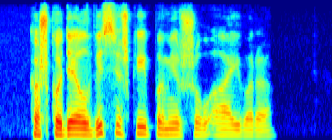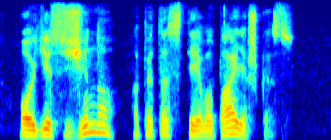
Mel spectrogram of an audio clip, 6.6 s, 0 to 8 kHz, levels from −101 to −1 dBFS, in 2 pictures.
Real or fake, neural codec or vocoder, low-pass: real; none; 7.2 kHz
